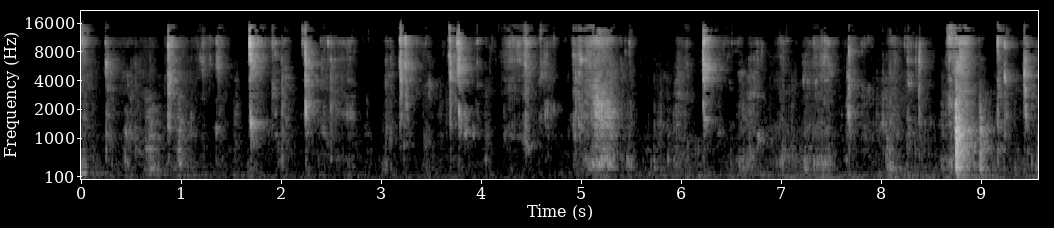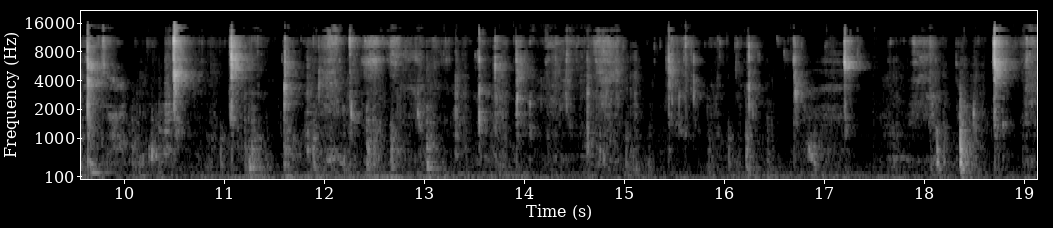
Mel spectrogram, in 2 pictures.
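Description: Close-up mukbang eating: people chewing and biting buffalo meat and rice eaten by hand, with many short wet mouth clicks and one louder click about nine seconds in.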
